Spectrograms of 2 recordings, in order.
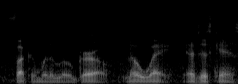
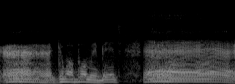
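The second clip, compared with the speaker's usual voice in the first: growling like a caged tiger, higher; 5 semitones higher, 3 dB louder, slower than usual. Pretend. Cornered inmate taunting attackers, growling like a tiger. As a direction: snarl it out like a tiger. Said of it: "turn to a tiger in your cell".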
